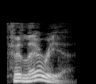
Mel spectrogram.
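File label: "filaria", English, British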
